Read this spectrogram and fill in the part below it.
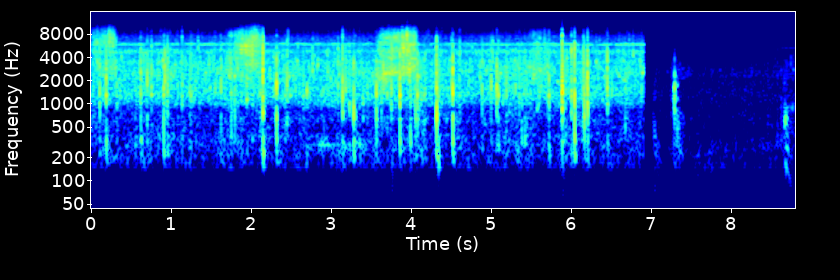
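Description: Night rain pours steadily on a riverside net-fishing spot, a dense hiss with sharp drop ticks that cuts off abruptly near the end, leaving only sparse faint drips and a couple of knocks.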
